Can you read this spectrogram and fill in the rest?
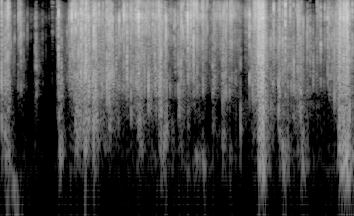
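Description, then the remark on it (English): A packet of Monster Munch crisps is torn open and crinkled, a dense run of sharp, papery crackles and rustles lasting a few seconds with brief pauses between bursts. “All right, so this next one I think we need to open the Monster Munch for.”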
